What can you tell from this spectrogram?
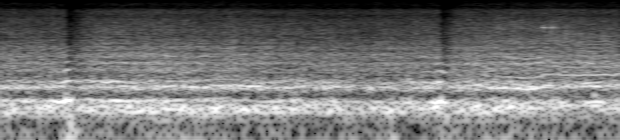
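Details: Swarm of Asian honey bees in Thailand moving into a new hive box, giving a continuous, even hum of many wings with stacked tones and two short clicks.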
